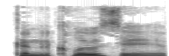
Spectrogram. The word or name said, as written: conclusiveness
